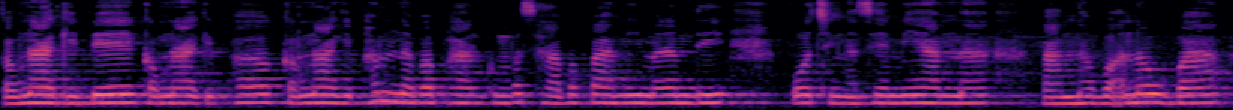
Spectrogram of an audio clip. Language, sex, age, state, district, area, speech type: Manipuri, female, 45-60, Manipur, Kakching, rural, spontaneous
